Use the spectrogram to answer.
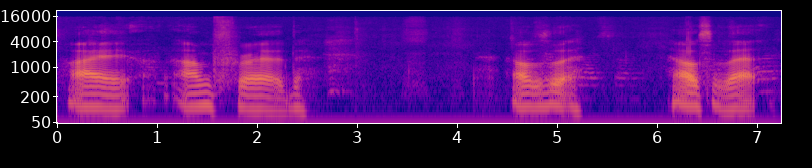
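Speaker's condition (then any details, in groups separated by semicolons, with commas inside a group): ALS; affects arms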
